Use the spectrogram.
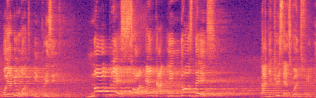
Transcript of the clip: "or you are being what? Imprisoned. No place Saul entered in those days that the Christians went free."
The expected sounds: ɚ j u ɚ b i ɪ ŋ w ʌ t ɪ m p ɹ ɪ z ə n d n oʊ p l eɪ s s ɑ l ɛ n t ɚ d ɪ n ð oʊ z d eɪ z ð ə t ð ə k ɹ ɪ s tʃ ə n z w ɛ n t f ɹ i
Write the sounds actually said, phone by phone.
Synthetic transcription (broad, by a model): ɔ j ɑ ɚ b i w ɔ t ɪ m p ɹ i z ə n n oʊ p l eɪ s s ɑ l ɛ n t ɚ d ɪ n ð oʊ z d eɪ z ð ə t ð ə k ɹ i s ə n s w ɛ n t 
